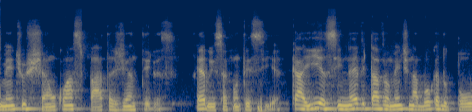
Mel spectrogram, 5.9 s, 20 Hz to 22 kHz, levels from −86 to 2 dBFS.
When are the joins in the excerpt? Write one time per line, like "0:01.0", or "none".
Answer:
0:02.2
0:02.6
0:03.6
